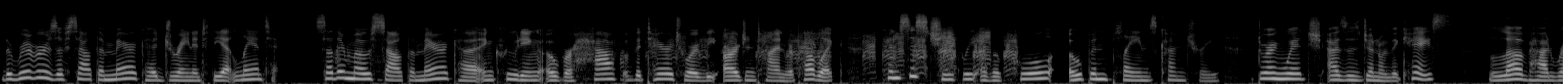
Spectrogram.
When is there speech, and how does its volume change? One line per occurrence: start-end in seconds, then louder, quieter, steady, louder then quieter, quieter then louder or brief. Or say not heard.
0.0-15.5 steady.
